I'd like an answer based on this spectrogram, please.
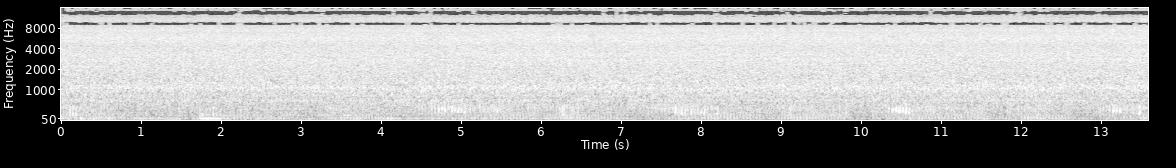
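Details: Cat on a rainy day, purring steadily: a low, continuous rumbling purr with fine pulsing texture, set in a constant broad hiss across the whole stretch.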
